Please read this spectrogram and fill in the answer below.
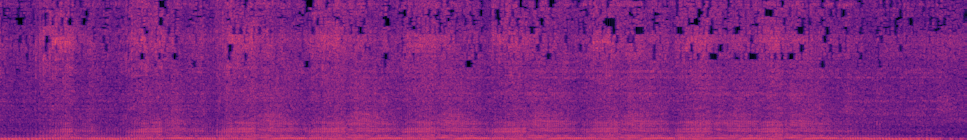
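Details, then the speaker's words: Motorcycle carburetor with the pilot jet set right and the air screw at about one and a half turns, a little more: repeated blips rise and fall cleanly, and engine response follows the throttle with no stumble. Normal throttle response. "Ini pas sudah saya setting pas ya Jadi kalau pas antara respon gas dengan motor itu barengan ya skin ya"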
